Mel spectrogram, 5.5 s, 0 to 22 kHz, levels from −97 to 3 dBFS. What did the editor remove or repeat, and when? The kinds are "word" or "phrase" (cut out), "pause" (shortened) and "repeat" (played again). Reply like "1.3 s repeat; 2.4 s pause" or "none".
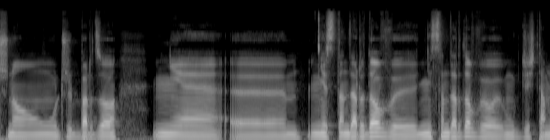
none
